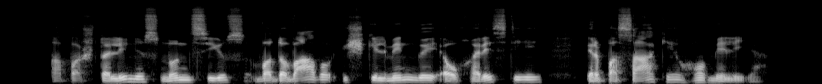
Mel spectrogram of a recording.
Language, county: Lithuanian, Vilnius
